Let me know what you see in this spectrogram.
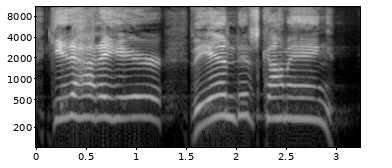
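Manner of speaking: loud high-pitched holler. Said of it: "I stand on the deck and I holler out".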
